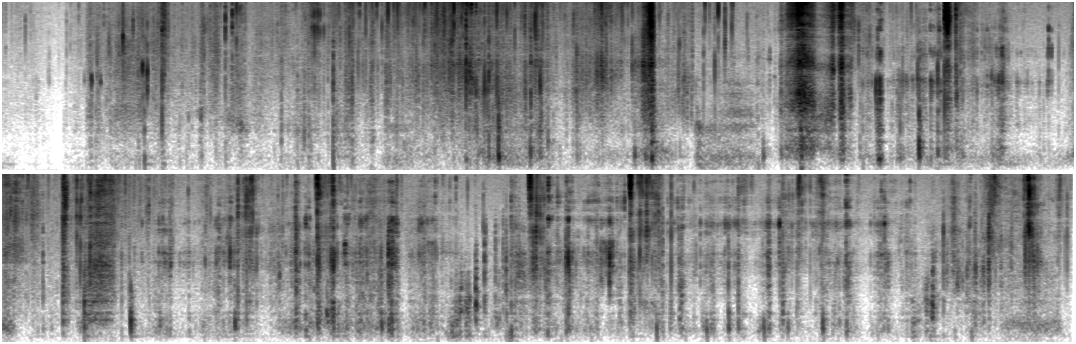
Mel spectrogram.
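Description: Biting into and chewing a Subway steak and cheese sandwich topped with buldak spicy stir-fried noodles and vegetables: a run of sharp crunches with chewing between them, the loudest about five to twelve seconds in.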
